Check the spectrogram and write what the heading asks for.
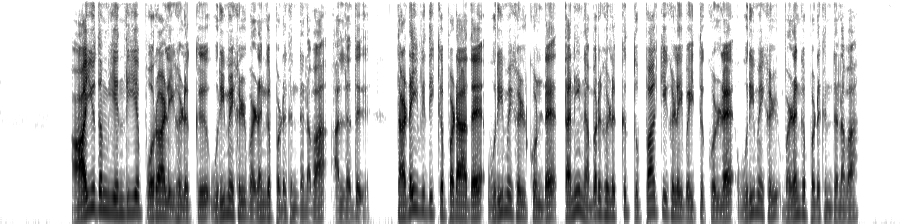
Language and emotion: Tamil, neutral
